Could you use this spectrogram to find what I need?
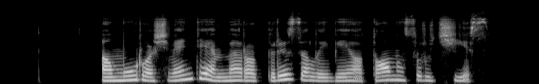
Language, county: Lithuanian, Šiauliai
